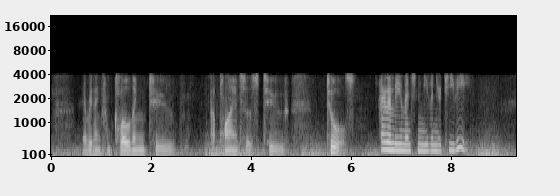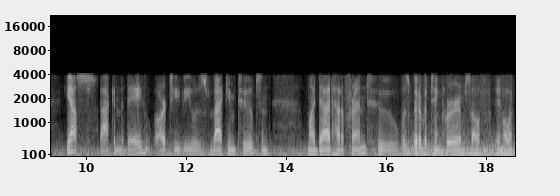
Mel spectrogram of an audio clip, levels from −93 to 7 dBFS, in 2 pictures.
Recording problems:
high frequencies cut off; severe; nothing above 4 kHz
garbled, watery; slightly
wind noise on the microphone; occasional gusts; 20 dB below the speech

